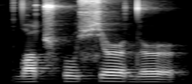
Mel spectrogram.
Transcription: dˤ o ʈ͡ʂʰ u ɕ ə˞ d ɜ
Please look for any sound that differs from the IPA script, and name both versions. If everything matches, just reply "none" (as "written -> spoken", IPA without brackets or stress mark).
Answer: ɜ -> ə˞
